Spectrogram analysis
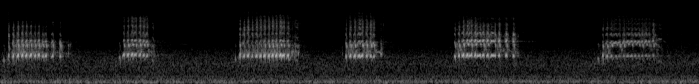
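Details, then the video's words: Raccoon making six short, grating, reedy calls of uneven length in about seven seconds, some clipped and some stretched, against quiet background noise. "Raccoon sounds, raccoon noises"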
